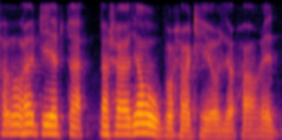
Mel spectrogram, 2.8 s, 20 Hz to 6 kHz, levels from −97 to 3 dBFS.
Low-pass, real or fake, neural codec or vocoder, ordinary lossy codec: 5.4 kHz; fake; autoencoder, 22.05 kHz, a latent of 192 numbers a frame, VITS, trained on one speaker; none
